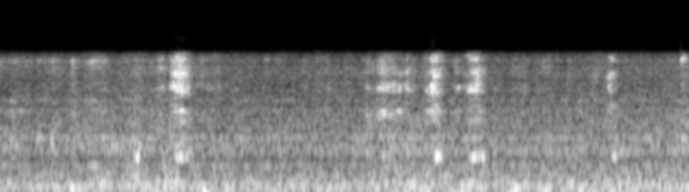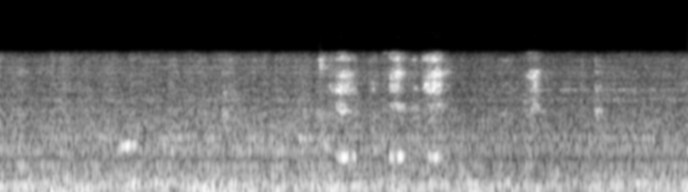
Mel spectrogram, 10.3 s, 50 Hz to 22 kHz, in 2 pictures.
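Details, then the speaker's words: Sonofresco 2 lb coffee roaster, cold start at -15°C outdoors, about 12:40 into the roast: second crack, sharp light matchstick-like snaps in small clusters over steady drum and burner rush, lighter than first crack. "That's the second crack. The second crack is more like breaking the matchstick. It's more a lighter sound than the first crack."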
